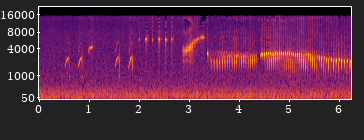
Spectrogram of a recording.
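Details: Canary training song opening with scattered short upslurred chirps and high pips, a rising sweep, then a long buzzy rolling trill that grows louder toward the end.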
